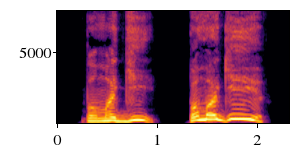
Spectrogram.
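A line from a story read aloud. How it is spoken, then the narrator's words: Barked shout. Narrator (Russian): рявкнул Шукшин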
